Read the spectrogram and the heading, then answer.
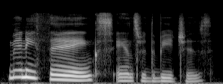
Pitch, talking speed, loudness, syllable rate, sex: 200 Hz, 135 wpm, -15 LUFS, 4.5 syllables/s, female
